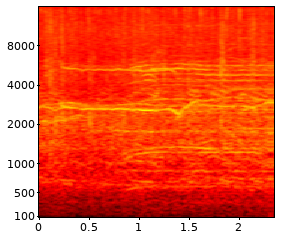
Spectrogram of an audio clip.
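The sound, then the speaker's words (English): Fake audience applause dubbed onto a studio record, a continuous, uniform spatter of clapping at a steady level, with a faint sustained tone running beneath it. “Fake noise.”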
